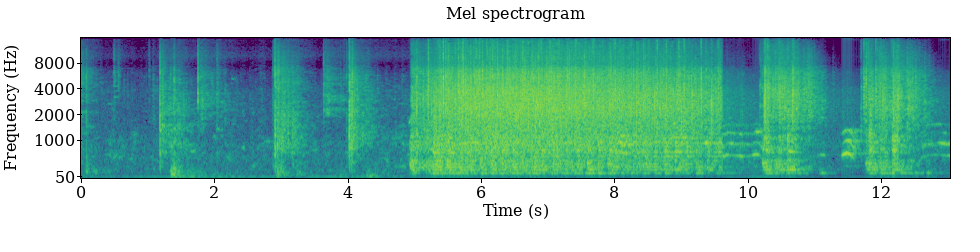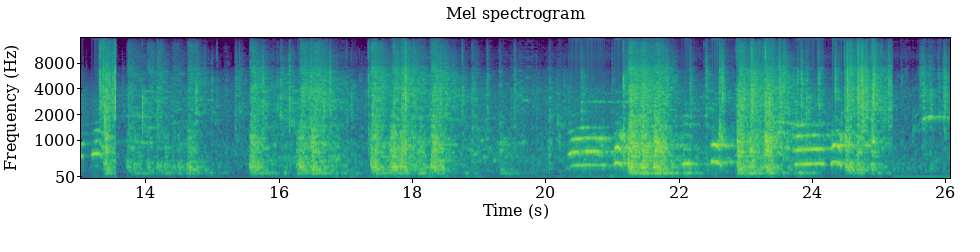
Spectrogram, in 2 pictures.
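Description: Badminton rally with several sharp racket hits on the shuttlecock. About five seconds in, the point ends and a loud burst of crowd cheering lasts about five seconds. Voices follow between points.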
